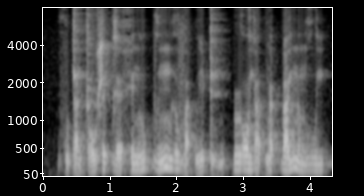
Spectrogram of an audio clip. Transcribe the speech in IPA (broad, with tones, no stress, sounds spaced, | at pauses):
f u˨˩˨ ʈ a˨˩ j ʈ ɔ˧˥ w ʂ e˦˥ p̚ ɣ ɛ˨˩˦ h e˧ n l u˦˥ p̚ v ɨ˧˥ n m ɨ˧ ə̯ v a˨˩ t̚ l i˧ ʈ ɨ˨˩˨ m | ɹ ɔ˧ j a˨˩ t̚ ŋ a˦˥ k̚ ɓ a˧˥ j n ə˧ m ɣ u˧ j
